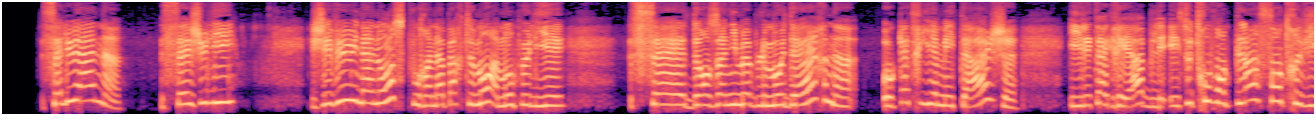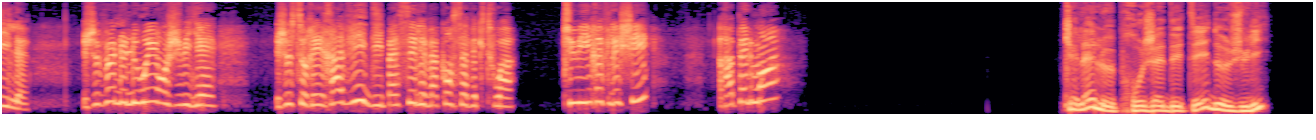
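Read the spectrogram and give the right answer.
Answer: Louer un appartement à Montpellier en juillet pour passer les vacances avec Anne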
